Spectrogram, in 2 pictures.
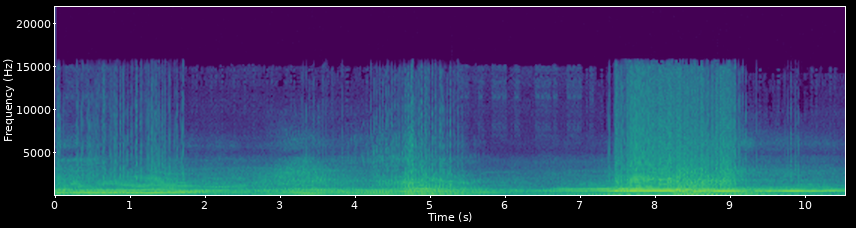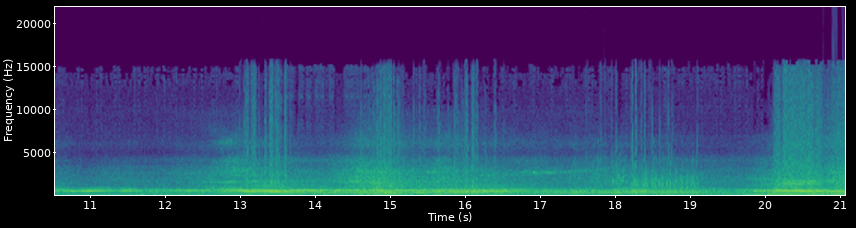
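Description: Motorcycle engines rev and roar as bikes speed past one after another.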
